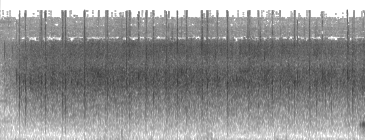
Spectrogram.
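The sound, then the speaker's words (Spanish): Loud, sustained applause from a crowd for the group from UNE Toluca, a dense steady wash of many hands clapping that holds at full volume for several seconds with no voices over it. “Un fuerte aplauso, aplausos, por favor.”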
